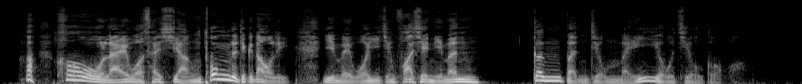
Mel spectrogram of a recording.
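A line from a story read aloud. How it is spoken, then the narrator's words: Smiling. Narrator (Chinese): 楚留香笑了笑接着说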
